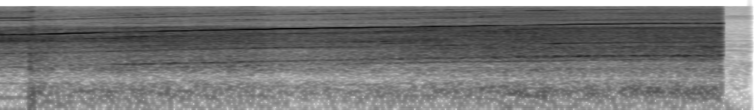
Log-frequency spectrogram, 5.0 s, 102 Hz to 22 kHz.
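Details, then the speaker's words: Mosquito helicopter XET jet engine startup: igniter and start fuel solenoid engaged after about 20–23% turbine speed; a soft boom or shock wave from the exhaust confirms fire in the can, then a steady rising whine as it spools up cleanly; normal light-off. "you either hear it boom it'll it'll be a subtle uh shock wave that comes out the exhaust"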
